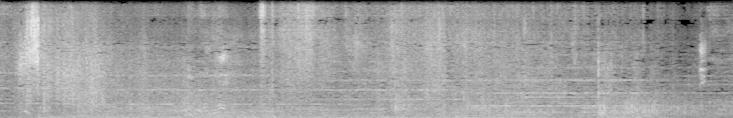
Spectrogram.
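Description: A loud, sustained rumbling boom of a magic explosion roars continuously for several seconds like a massive blast, dense and overwhelming before tapering slightly at the end.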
